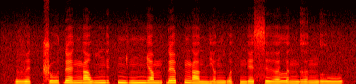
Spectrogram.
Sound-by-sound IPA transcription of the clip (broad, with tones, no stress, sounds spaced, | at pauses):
v e˨˩ k̚ ʂ u˧˥ ɗ ɛ˧˥ ŋ a˧˥ w ŋ e˦˥ k̚ ɲ ə˧˥ ŋ ɲ a˧ m ɗ ɛ˦˥ p̚ ŋ a˨˩ n j ə˧ ŋ w ə˨˩ k̚ ŋ e˧˥ s ɨ˨˩˦ ə̯ l ə˨˩ ŋ ɣ ə˧ ŋ ɣ u˨˩˦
